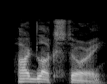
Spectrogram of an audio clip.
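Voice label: "hard-luck story", American English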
